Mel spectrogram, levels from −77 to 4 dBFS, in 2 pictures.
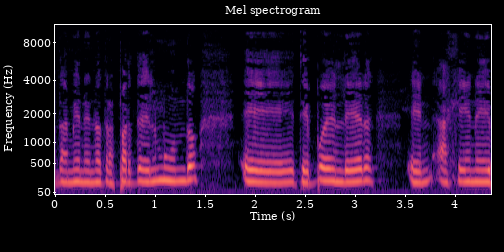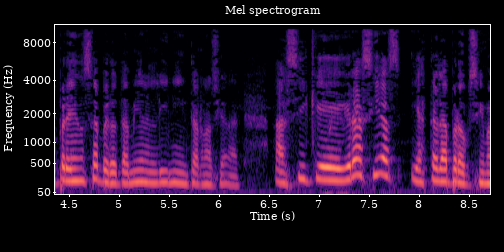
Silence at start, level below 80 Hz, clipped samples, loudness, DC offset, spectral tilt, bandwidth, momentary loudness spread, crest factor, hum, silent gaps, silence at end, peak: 0 s; -60 dBFS; under 0.1%; -25 LUFS; under 0.1%; -6.5 dB/octave; 10.5 kHz; 11 LU; 16 dB; none; none; 0 s; -10 dBFS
